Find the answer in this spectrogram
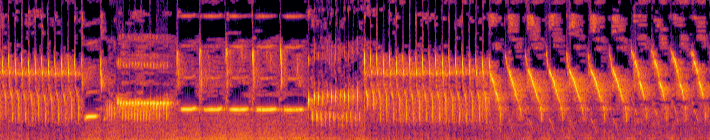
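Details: Canary song with a fast high trill, a low buzzing roll, a steady whistled tone with sharp ticks, another rapid trill, then a run of quick downward-curving chirps.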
